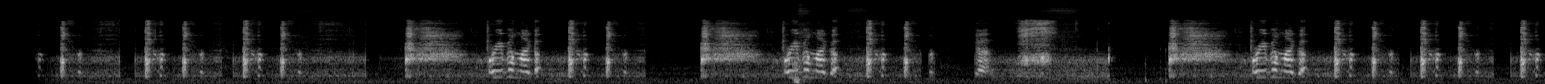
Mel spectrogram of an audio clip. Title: coughing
